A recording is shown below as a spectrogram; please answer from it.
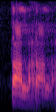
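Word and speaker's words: طلاق: একটা শব্দ বলে কি শব্দ বলেন তো বাবা তালাক বলে না বলুন আরে বউ যাবে না ভয় নেই আমি আছি এখানে চিন্তা নেই বউ এনে দেবো আবার কি বলেন তালাক তাইতো খবরদার ওটা বলবে না তালাক নয় শব্দটা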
